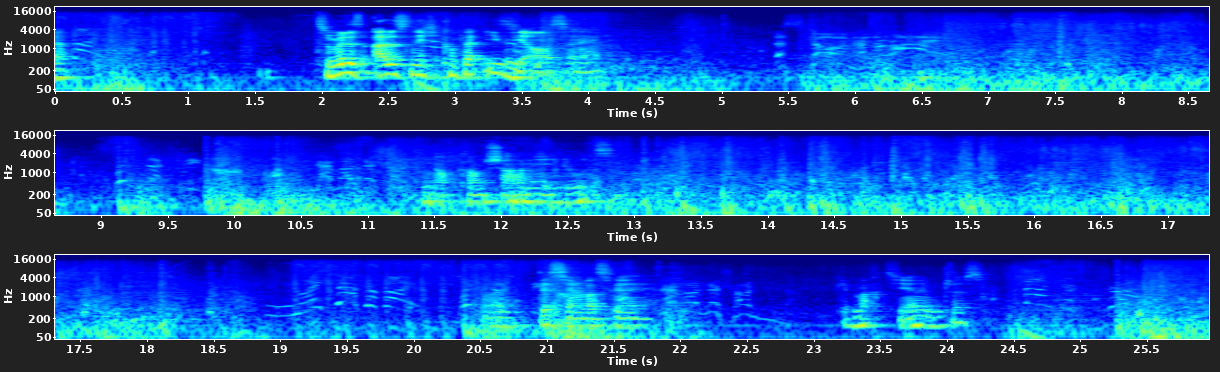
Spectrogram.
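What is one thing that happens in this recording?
Game battle effects clash and crackle.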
